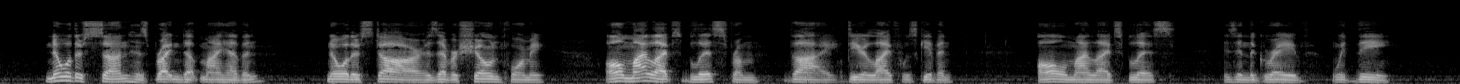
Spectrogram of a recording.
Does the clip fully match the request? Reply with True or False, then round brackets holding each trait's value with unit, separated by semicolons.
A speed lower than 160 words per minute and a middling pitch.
False (150 wpm; 110 Hz)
